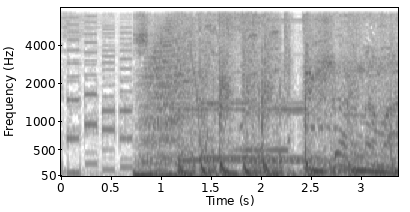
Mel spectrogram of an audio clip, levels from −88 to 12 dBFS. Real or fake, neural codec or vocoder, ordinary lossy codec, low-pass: real; none; none; 7.2 kHz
